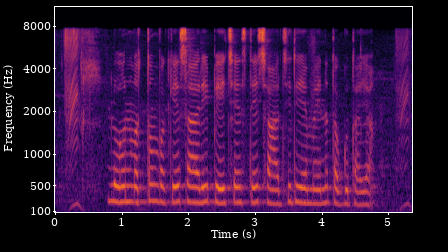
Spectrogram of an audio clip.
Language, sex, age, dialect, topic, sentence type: Telugu, female, 31-35, Utterandhra, banking, question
